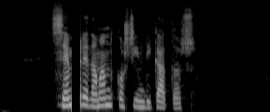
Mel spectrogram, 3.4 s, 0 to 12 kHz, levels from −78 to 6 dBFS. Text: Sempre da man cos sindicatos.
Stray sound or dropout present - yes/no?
yes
